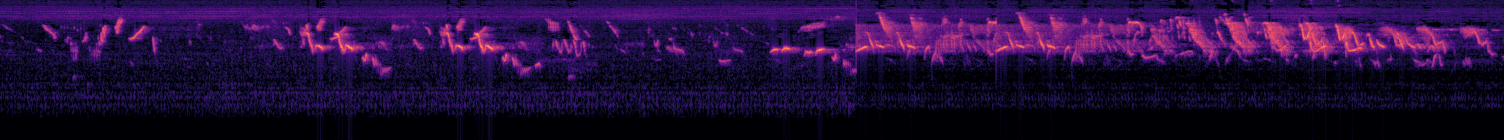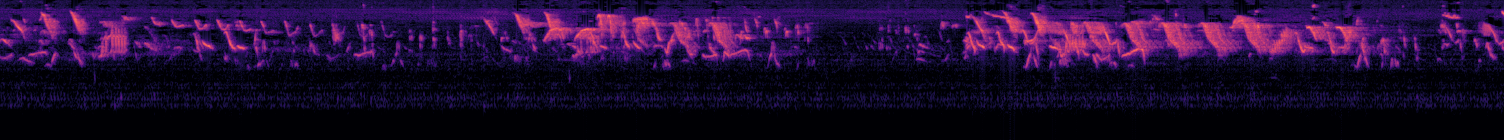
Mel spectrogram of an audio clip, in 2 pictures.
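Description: Small birds chirping and singing: scattered quick high notes at first, then dense chattering bursts of rapid repeated notes that come and go several times.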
